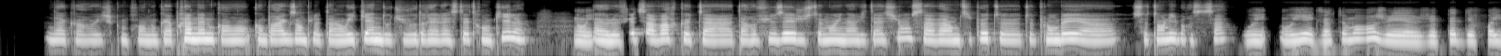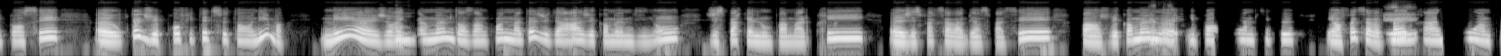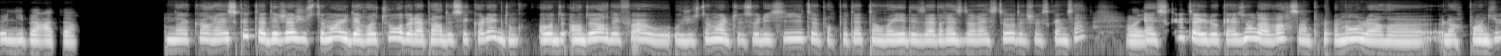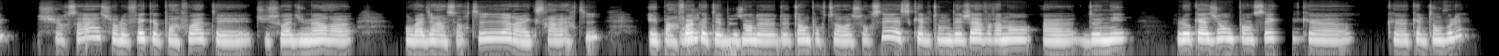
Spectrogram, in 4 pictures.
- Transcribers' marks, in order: none
- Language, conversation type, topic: French, advice, Comment puis-je refuser des invitations sociales sans me sentir jugé ?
